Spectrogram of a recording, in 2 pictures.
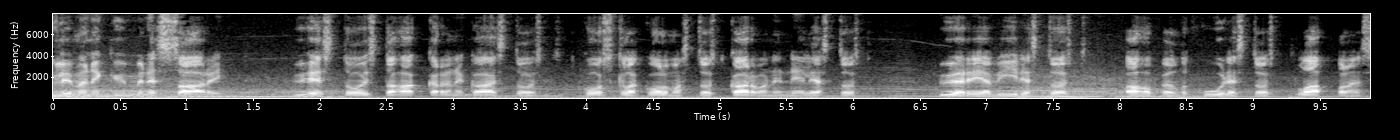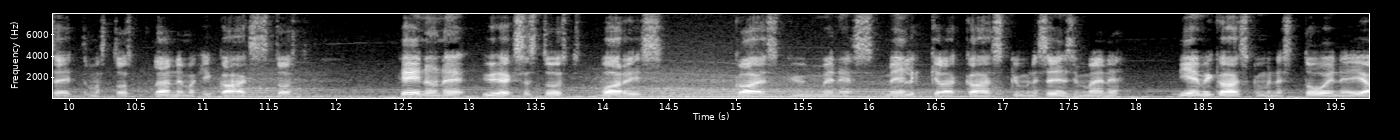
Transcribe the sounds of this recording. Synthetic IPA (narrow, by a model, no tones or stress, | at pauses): ylimænekymːenesːɑːɾiyhest̪o̞jst̪ɑɦɑkːɑɾenekɑhe̞st̪o̞ist̪ | koskelɑko̞lmɑst̪oist̪̚kɑrʋɑnenneljæst̪oist̪ | pyøɾiæʋiːɾest̪o̞ist̪ɑɦopelt̪okuːdest̪o̞ist̪lɑpːɑlenseijt̪ːemæst̪o̞ist̪lænːemːækikɑɦeksɑst̪o̞ist̪ | hejnoneyheksæst̪o̞ist̪ʋɑɾiskɑhe̞skymːenesmelkːelækɑɦeskymːenesensimːæine | niemikɑheskymːenest̪o̞inejɑ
